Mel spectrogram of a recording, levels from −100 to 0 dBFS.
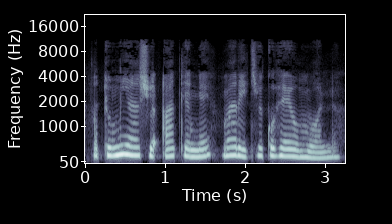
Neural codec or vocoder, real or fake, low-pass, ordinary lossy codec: codec, 32 kHz, 1.9 kbps, SNAC; fake; 14.4 kHz; MP3, 48 kbps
